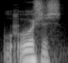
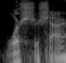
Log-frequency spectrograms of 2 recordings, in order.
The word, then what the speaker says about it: Worcestershire: there's a couple times they probably told you you were saying it wrong the first time i said what do you say i used to say chester's worchester show chester science yeah worcestershire i say wash worcestershire what do i say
